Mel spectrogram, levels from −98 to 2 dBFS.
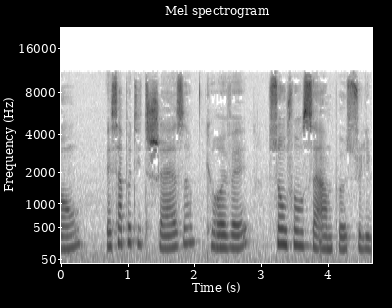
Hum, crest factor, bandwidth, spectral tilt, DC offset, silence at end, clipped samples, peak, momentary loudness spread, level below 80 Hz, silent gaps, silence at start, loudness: none; 22 dB; 11.5 kHz; -2 dB/octave; under 0.1%; 0 s; under 0.1%; -6 dBFS; 15 LU; -58 dBFS; none; 0 s; -25 LUFS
